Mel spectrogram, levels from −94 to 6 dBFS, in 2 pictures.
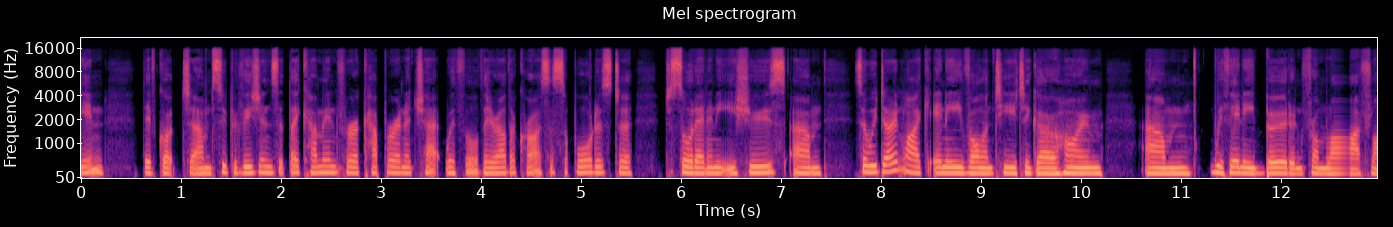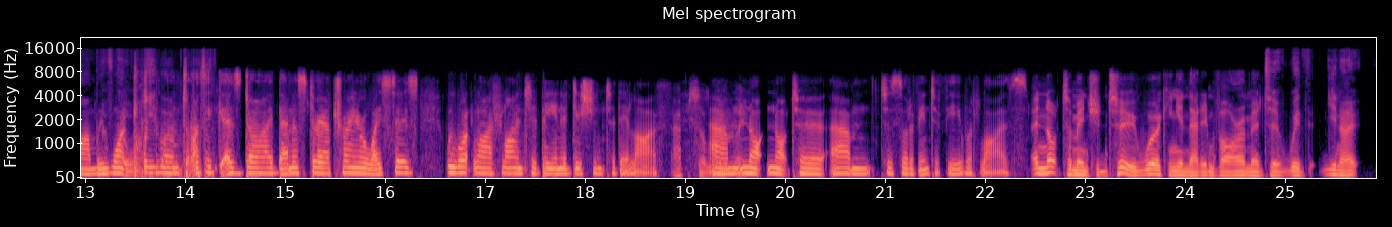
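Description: It's a speech recording, and things go wrong just before the halfway mark. From 12.53 to 12.70 s the sound stretches into a fading buzz or hiss for about 0.14 s, then picks up exactly where it stopped with nothing lost. That's a call audio freeze, most likely from packets stalling in transit until the jitter buffer ran dry, which also adds roughly 143 ms of delay. Right after, at 12.88 to 12.91 s, there's a tiny smear where about 20 ms of audio never arrived. The decoder papered over it by carrying the previous sound forward briefly before blending back, which is classic short concealed packet loss. From 13.44 s to 24.84 s there's a call bitrate drop. The encoder falls from 32 kbps to 8 kbps and sits at the bottom for about 4.9 s, while the audio bandwidth shrinks from 20 kHz to 6 kHz, so the speech goes rough, watery and muffled until the rate climbs back. Overlapping that, from 15.30 to 16.19 s, you get a jitter buffer speed-up. 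Playback runs at about 110% with the pitch unchanged, because the receiver snipped out small pitch-period slices, about a tenth of a second in total, to drain a backlog of buffered audio, so that stretch sounds a bit rushed.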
